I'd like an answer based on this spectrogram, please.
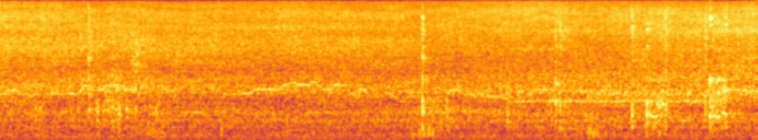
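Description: A kadai of thickened tamarind liquid sizzling steadily over the flame as boiled, spice-marinated taro root (colocasia) pieces are added to it. There is a single sharp tap about four seconds in.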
